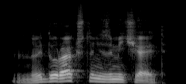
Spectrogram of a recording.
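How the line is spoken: Quiet. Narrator (Russian): тихо сказал Пашка

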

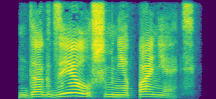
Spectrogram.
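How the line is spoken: Mocking, dead man. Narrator (Russian): насмешливо проговорил покойник

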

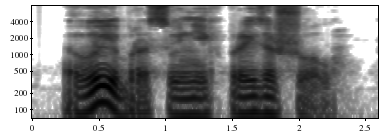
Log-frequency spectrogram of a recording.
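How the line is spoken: Big man's snort. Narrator (Russian): хмыкнул здоровяк

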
